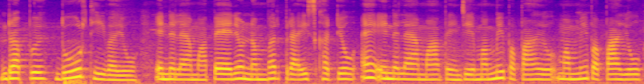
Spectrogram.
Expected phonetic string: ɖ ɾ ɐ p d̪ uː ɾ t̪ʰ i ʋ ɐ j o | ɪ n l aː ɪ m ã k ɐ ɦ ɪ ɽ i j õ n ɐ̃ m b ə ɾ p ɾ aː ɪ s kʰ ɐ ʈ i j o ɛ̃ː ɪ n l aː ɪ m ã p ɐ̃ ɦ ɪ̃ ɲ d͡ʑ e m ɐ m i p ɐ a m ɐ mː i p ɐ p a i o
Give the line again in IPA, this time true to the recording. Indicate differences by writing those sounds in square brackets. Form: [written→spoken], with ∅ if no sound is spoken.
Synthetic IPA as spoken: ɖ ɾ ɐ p d̪ uː ɾ t̪ʰ i ʋ ɐ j o | ɪ n l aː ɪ m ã [k→p] ɐ ɦ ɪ [ɽ→ɾ] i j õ n ɐ̃ m b ə ɾ p ɾ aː ɪ s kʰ ɐ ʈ i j o ɛ̃ː ɪ n l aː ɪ m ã p ɐ̃ ɦ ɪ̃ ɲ d͡ʑ e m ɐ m i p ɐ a m ɐ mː i p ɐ p a [i→j] o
